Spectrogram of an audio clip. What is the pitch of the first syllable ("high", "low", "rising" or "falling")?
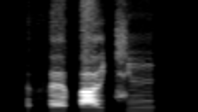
low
